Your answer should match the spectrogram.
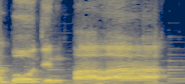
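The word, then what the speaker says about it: Bordin Phala: Ini dibacanya Bodin Pala.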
